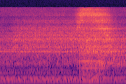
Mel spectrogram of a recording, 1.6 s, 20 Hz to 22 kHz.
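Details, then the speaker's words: Rockseed RS-310P 0–30 V, 0–10 A programmable switching bench power supply powering a converted car radio: on switch-on, radio hiss, low hum and faint whistling carriers replace the stations. Heavy RFI from the supply wipes out reception. "oh right away that doesn't sound good can't you hear that radio station this thing is really putting out a lot of rfi and uh not acceptable"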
